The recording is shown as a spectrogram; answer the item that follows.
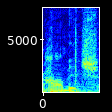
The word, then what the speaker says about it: homage: Or is it homage or homage? I thought it was homage. It's not the H is not supposed to be pronounced.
